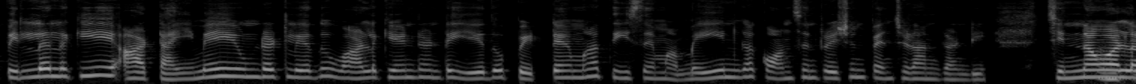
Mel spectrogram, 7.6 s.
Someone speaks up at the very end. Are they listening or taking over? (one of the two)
listening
